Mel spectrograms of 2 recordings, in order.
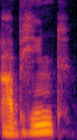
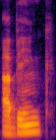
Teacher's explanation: first syllable he says sounds more like abhinc instead of abink i just make that h silent when i speak normally · I just make that H silent when I speak normally. But you could add, you could say abhink, but the first syllable ought to be short.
